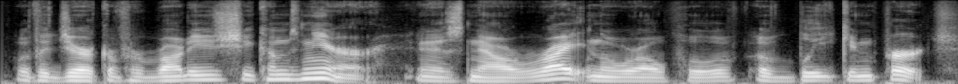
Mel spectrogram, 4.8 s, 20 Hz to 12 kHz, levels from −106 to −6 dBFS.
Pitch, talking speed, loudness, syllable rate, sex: 115 Hz, 250 wpm, -19 LUFS, 5.4 syllables/s, male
